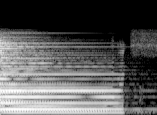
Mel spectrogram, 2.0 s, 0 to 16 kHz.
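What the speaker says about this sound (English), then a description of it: "When we push it with the overdrive, we'll be able to get things a little bit clearer." Electric guitar through an overdrive effect on a Line 6 HX Stomp or Helix, with delay and reverb added, rings out as a sustained, harmonically rich distorted chord that decays and is cut off near the end, with no talking.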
